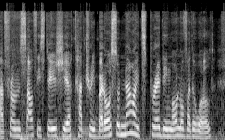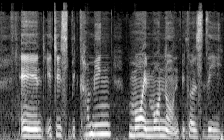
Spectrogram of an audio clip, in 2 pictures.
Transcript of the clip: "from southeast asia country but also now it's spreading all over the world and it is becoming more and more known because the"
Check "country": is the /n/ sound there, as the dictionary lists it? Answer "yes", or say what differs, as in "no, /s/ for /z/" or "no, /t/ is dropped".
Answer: no, /n/ is dropped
